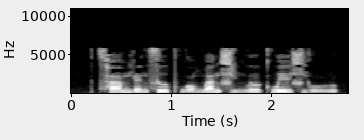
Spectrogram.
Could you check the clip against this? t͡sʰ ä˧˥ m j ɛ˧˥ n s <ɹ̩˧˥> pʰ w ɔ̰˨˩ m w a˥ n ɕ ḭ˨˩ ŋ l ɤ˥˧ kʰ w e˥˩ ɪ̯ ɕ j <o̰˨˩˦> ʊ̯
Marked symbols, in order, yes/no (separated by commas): no, yes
